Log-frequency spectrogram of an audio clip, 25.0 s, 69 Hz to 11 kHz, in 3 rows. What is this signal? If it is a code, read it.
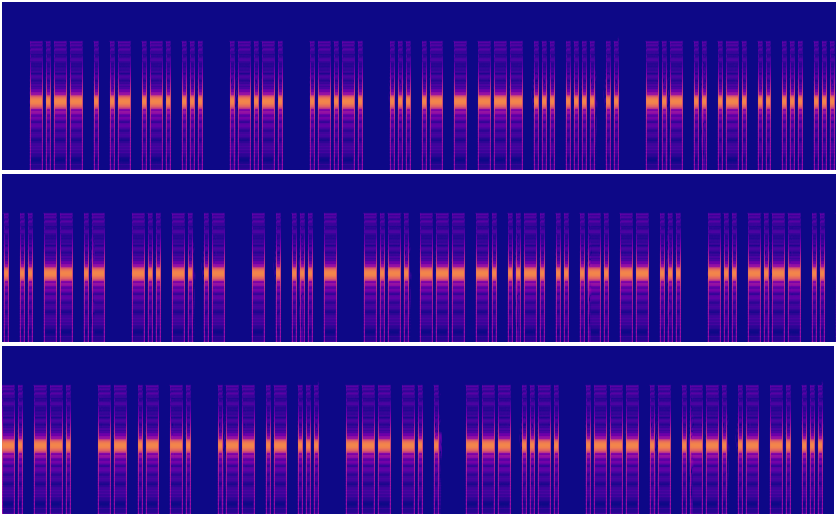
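Morse code, heard as a keyed tone, about 30 wpm, 550 Hz. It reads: YEARS <AR> <AR> SATOSHI KIRISHIMA DNA TEST CONFIRMS DYING MAN WAS ONE OF JAPANS
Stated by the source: Morse code news headlines sent at 30, preceded by vvv vvv.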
